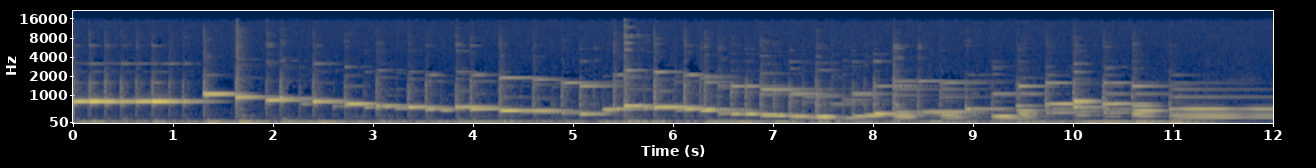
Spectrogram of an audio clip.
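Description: Vibraphone played with four Mike Balter Titanium Series 323R mallets: one note quickly repeated, then a long falling line of single ringing notes, then notes climbing back up and ending on a held four-note chord.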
